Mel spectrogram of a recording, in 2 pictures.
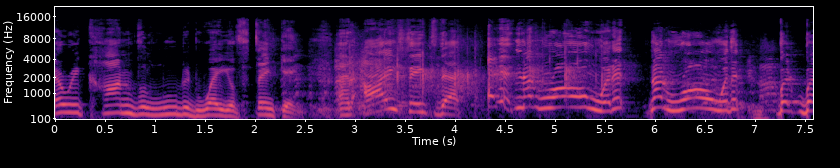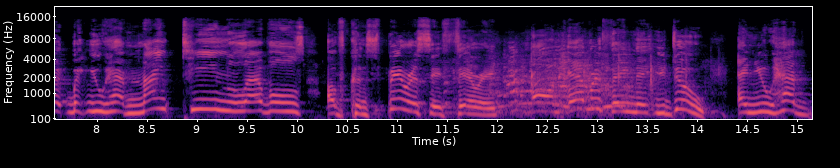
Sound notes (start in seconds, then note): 3.2 audience chuckles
